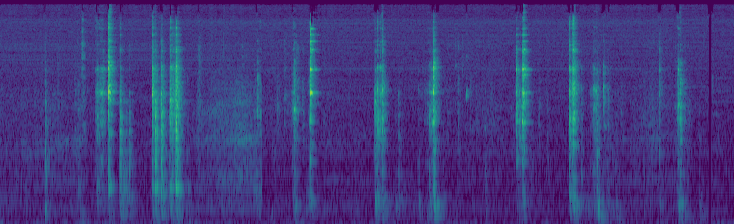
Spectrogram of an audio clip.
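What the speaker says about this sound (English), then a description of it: "Now we can take this compressor off of here" A spring compressor coming off a car suspension strut during a CR-V lift kit install, heard as scattered close metallic clicks, ratcheting ticks and clanks spaced irregularly over several seconds.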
